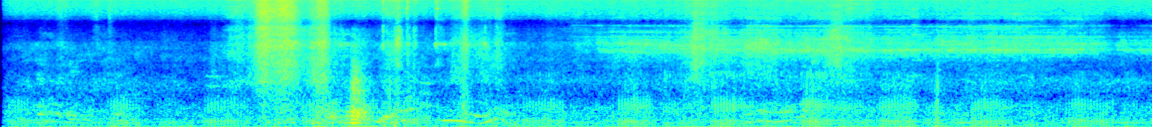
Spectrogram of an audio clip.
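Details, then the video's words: Sleeping black kitten, female, sprawled out relaxed, gently purring and snoring; low continuous rumble with soft rhythmic pulses, occasional faint rustles and brief higher sounds near the middle. "Sleepy Black Kitten Purring & Snoring"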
